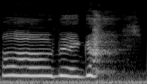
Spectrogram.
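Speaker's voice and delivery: high voice cracking with happy tears; fighting back tears of joy; choked up with happiness; voice breaking. Real, not acted.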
